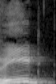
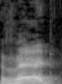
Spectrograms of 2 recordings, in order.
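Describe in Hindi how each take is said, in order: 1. स्वर लंबा है, 'reed' की तरह। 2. स्वर छोटा है, 'red' की तरह।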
